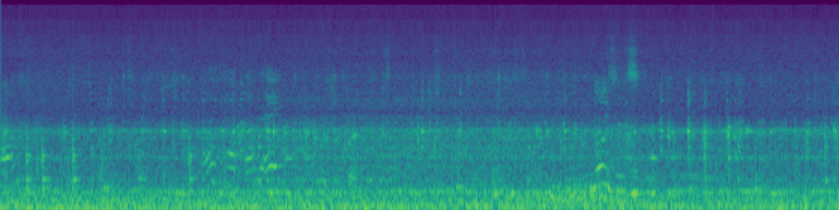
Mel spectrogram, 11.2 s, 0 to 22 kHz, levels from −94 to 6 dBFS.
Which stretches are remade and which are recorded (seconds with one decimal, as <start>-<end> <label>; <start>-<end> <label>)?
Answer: 0.0-1.1 recorded; 1.1-1.9 remade; 1.9-4.6 recorded; 4.6-8.7 remade; 8.7-11.2 recorded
